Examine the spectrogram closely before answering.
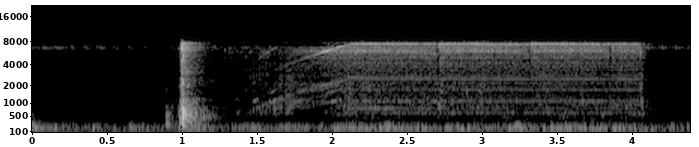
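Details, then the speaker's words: Yamaha fuel-injected scooter (X-Ride/Mio J/Soul GT type): click at key-on, then a thin high whine for about two seconds cutting off cleanly. Normal fuel pump priming. "kita kunci kontak on nanti ada suaranya enggak Oke jadi deh bisa mudah-mudahan terdengar ya Jadi ada suara kayak gini suaranya"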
